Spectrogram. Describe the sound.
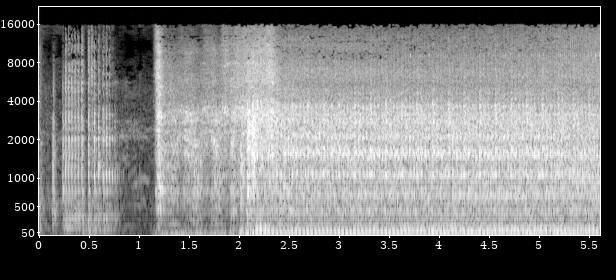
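A large diesel tractor engine cranks briefly, catches, and settles into a loud, steady idle with a low rumbling throb that continues to the end. Brief talk is heard before it starts.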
